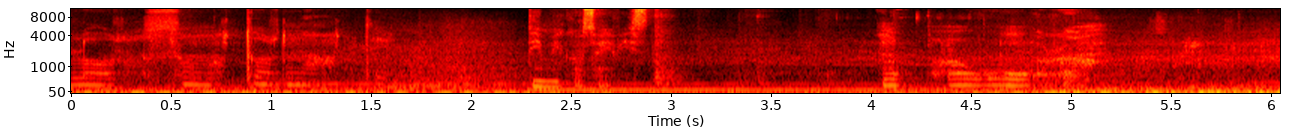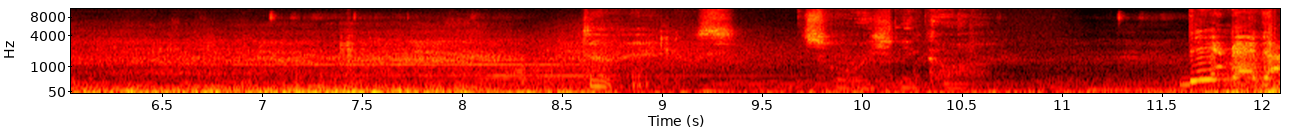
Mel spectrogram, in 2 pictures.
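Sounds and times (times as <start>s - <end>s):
faint steady tones: 0.0s - 12.0s
low rumbling drone: 0.0s - 12.0s.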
